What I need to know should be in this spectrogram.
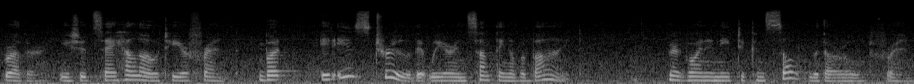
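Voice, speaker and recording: A smooth-talking trickster woman from a video game, played by an actress, speaks in florid, deliberate phrases. Her voice is slightly low and theatrical, with a clear rumbling noise behind it. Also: lively intonation, close to an everyday voice. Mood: sly, courteous. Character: smooth-talking, theatrical trickster older sister, flattering and pleading. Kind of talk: scripted game drama.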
